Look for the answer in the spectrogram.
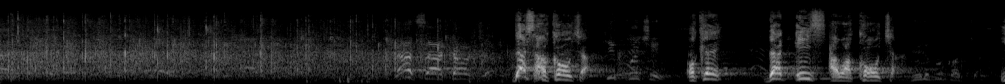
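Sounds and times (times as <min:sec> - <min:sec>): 
crowd clapping: 0:00.0 - 0:05.8
speech: 0:04.6 - 0:09.0.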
